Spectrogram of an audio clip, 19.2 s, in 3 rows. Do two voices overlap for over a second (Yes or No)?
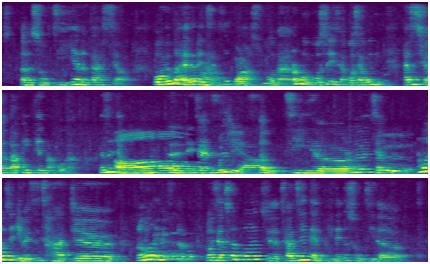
Yes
